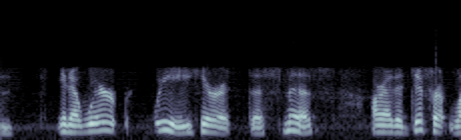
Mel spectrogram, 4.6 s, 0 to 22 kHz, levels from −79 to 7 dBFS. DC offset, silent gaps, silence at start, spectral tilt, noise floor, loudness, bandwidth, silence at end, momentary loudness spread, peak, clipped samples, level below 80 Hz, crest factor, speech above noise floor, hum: under 0.1%; none; 0 s; -9 dB/octave; -43 dBFS; -20 LUFS; 3.7 kHz; 0 s; 9 LU; -2 dBFS; under 0.1%; -72 dBFS; 16 dB; 24 dB; none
